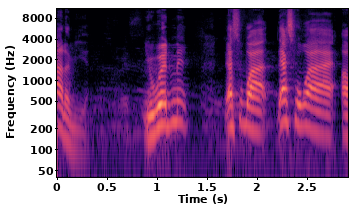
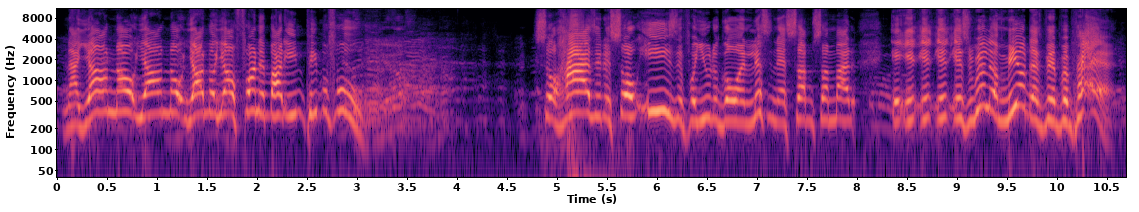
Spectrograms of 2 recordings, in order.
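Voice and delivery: loud, high fiery preaching; full-force preaching; 6 semitones higher, 6 dB louder than usual. Acted. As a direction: build the congregation into a fervor.

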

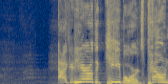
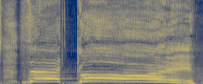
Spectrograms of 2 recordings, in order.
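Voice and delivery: high, loud cry of fury; furious shout on waking; angry outburst; 7 semitones higher, 5 dB louder than usual. Retold or imitated. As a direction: burst out the moment he wakes. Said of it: "he goes".

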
